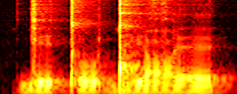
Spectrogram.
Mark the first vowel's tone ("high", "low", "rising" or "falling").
low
